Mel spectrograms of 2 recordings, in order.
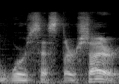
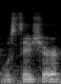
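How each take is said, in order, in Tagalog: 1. Binibigkas ang bawat pantig ayon sa nakasulat. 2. Hindi ito binibigkas ayon sa baybay. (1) "Ang tawag ko dati dito, Worcestershire. Yun ang nakalagay doon sa lalagyan eh" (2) "Worcestershire ang tamang pronunciation"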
